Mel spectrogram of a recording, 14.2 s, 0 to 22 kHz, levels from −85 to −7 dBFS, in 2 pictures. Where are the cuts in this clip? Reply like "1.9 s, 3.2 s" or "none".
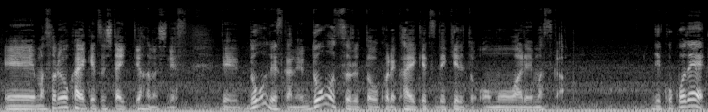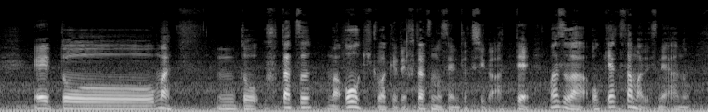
2.1 s

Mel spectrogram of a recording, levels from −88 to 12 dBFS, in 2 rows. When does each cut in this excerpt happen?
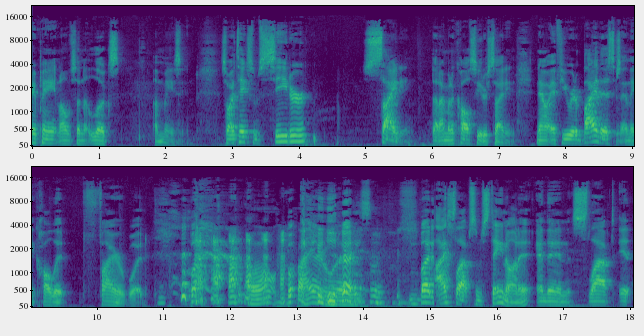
8.8 s, 15.1 s

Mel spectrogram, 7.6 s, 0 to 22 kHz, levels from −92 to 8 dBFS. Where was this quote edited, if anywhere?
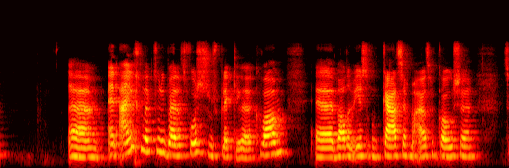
none

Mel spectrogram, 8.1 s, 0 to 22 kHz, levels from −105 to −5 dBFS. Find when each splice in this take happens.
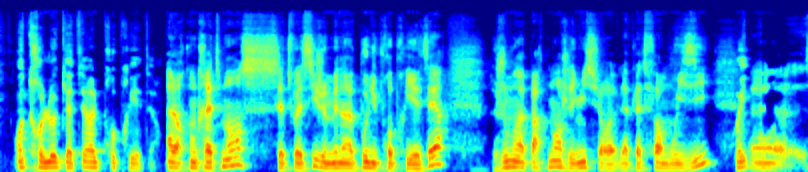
none

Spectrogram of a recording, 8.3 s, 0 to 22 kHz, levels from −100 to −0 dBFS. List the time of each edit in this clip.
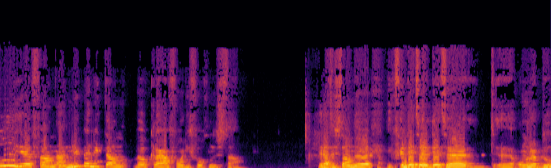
5.6 s

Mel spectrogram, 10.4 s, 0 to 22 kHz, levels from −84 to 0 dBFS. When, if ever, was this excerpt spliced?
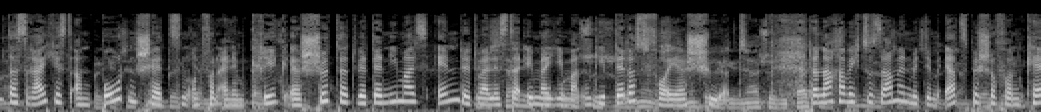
none

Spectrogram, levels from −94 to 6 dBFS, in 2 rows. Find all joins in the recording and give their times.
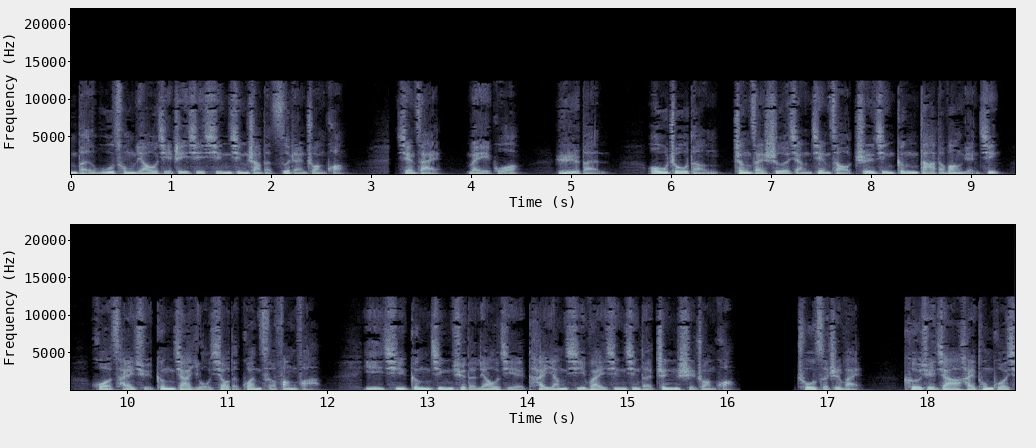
3.2 s

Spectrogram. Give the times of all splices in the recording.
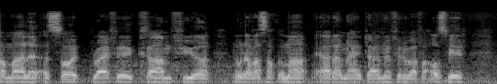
none

